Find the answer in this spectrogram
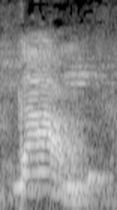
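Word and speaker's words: calm: काम क्यों पढ़ेंगे काम इसका उच्चारण होगा काम और इसमें कौन सा लेटर साइलेंट होगा एल क्यों क्योंकि ये एम से पहले आया है तो एल साइलेंट में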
